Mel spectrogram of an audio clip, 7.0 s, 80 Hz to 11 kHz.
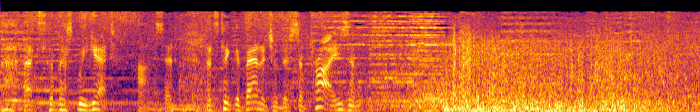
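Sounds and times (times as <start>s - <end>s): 
speech: 0.3s - 5.2s
massive sci-fi starship explosion effect with debris crackle: 4.3s - 7.0s.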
